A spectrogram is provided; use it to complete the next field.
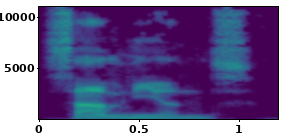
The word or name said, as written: Samnians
